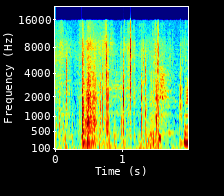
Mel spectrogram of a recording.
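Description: A plastic bag of cat treats crinkling as a hand rustles and reaches into it: a string of short, crackly rustles.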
